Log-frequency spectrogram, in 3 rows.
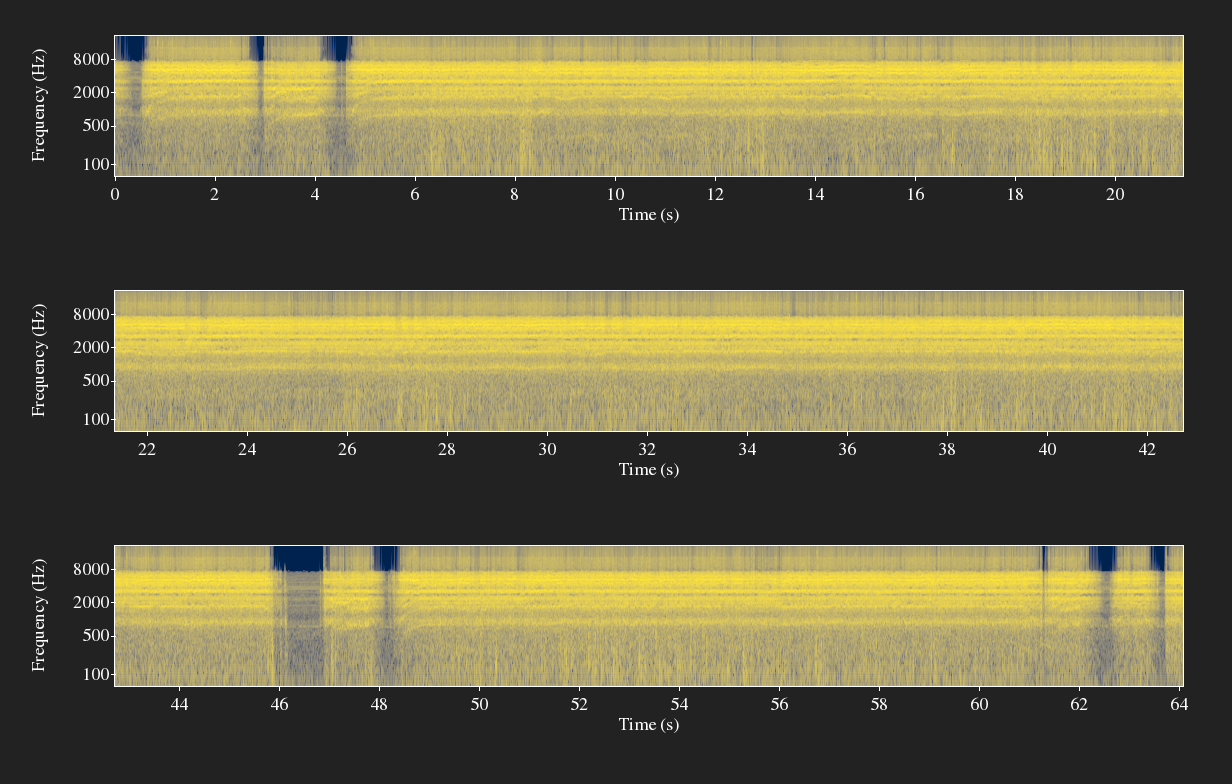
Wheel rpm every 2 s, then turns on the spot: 120, 150, 130, 220, 220, 230, 230, 220, 220, 220, 230, 220, 230, 220, 220, 220, 230, 230, 230, 230, 230, 230, 220, 80, 160, 220, 230, 230, 230, 230, 160, 90.
none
